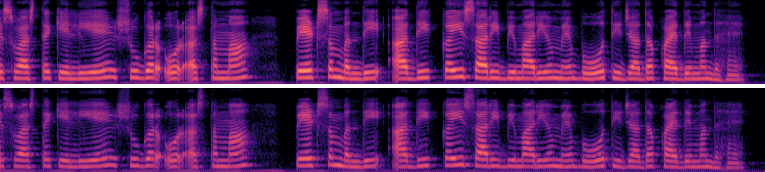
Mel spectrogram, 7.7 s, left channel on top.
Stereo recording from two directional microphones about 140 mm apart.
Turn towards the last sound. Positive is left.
turn(degrees=30)  # may be behind; listen again after turning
